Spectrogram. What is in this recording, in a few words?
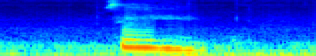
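"bziny" mouse, San Lucas Quiaviní Zapotec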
